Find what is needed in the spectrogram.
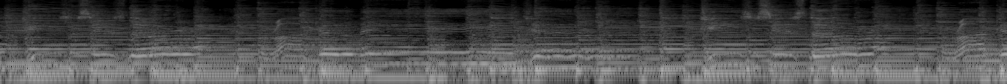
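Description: Acoustic guitar strummed steadily, with a man's voice singing along over it in long held notes.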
